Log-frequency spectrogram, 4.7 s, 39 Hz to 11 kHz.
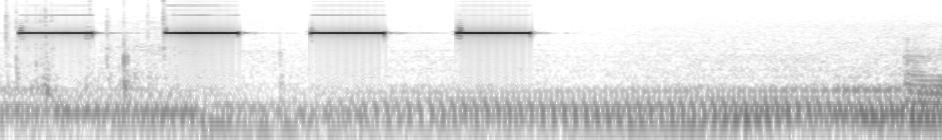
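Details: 2001 Sea-Doo GTI LE RFI two-stroke that won't crank, high temp warning flashing: four sharp high beeps about two-thirds of a second apart at key on, then quiet; controller flagging a stored fault, owner suspects the computer after water exposure.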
